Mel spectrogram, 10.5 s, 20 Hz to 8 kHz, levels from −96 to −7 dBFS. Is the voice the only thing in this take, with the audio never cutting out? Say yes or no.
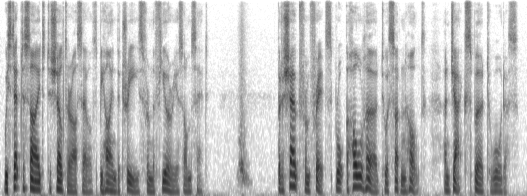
no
